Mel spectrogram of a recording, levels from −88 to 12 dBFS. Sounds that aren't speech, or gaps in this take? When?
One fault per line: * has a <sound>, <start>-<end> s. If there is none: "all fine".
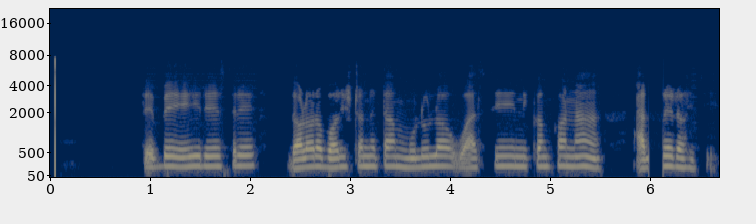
* has a dropout, 6.0-6.1 s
